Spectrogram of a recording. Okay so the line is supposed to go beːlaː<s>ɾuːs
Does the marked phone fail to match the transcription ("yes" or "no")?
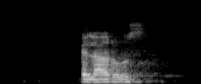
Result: yes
